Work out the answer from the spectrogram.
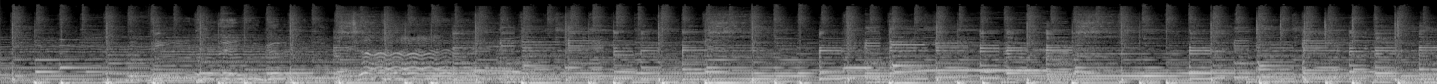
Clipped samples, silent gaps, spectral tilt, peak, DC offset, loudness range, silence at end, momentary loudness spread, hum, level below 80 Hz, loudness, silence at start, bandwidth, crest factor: under 0.1%; none; -6 dB/octave; -2 dBFS; under 0.1%; 1 LU; 0 s; 3 LU; none; -20 dBFS; -18 LUFS; 0 s; 17.5 kHz; 14 dB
